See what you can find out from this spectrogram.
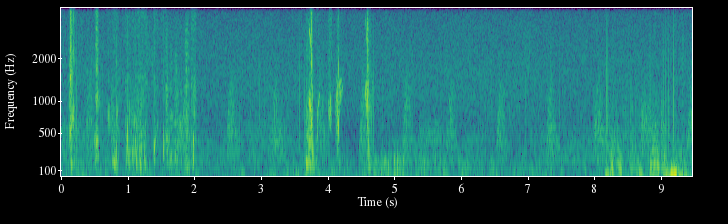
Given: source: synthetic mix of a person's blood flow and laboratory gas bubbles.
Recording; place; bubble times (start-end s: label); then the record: Doppler ultrasound of blood flow; subclavian vein
0.10-0.22 s: bubbles
0.48-0.58 s: bubbles
0.68-0.88 s: bubbles
0.95-1.29 s: bubbles
1.38-1.45 s: bubbles
1.49-2.03 s: bubbles
3.65-3.88 s: bubbles
4.00-4.07 s: bubbles
4.10-4.22 s: bubbles
4.54-4.67 s: bubbles
From the record:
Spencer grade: 2 (many but less than half of the cardiac periods contain bubble signals, singularly or in groups); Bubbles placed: anywhere in the cardiac cycle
